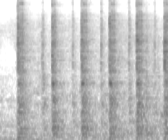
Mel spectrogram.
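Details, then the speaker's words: Fiat Uno tailgate: light, evenly spaced metallic ticks, three to four per second, from the metal lock rod inside the hatch vibrating while driving; not the trim or hinge. "Tem uma vareta metálica aqui dentro, ó, que quando você anda com o carro ela vibra e faz esse barulho, ó."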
